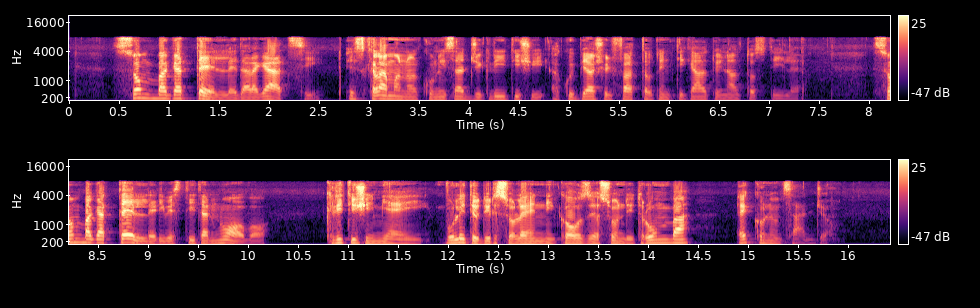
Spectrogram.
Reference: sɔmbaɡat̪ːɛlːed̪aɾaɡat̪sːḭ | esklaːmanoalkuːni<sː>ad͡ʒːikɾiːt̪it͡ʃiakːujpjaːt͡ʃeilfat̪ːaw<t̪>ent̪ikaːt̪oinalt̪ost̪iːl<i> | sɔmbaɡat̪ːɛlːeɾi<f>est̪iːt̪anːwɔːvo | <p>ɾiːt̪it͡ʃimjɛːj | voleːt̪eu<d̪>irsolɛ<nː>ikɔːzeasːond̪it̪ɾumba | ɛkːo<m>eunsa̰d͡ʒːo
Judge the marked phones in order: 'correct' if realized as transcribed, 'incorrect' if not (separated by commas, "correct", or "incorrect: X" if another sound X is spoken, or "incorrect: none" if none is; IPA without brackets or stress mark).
incorrect: s, correct, incorrect: e, incorrect: v, incorrect: k, correct, correct, incorrect: n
